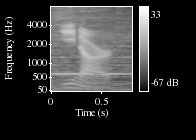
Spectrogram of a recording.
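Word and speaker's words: Aenar: There's this week's look at the Anir. This episode, did I say that wrong again? Enar. Gosh, I keep doing that. Excuse me. Sorry about that. Enar. The Enar.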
